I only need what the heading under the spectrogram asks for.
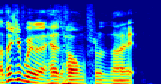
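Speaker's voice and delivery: fast, loud speech in a British accent.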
